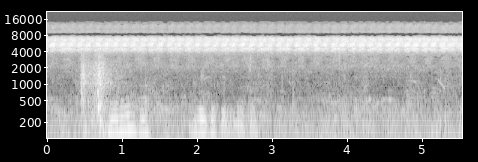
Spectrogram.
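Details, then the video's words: Sunset on Cape Fiolent's steep Crimean coast, where cicadas keep up a constant shrill buzzing wall of sound while low murmuring sounds come and go beneath it. "Cicadas at sunset."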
